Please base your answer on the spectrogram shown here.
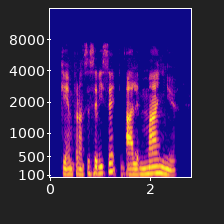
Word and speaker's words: Allemagne: Y si decimos mexicanas, sería mexiquen, sin nasal, y la S también escrita al final, pero sin pronunciarse. El siguiente país es Alemania, que en francés se dice Allemagne.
